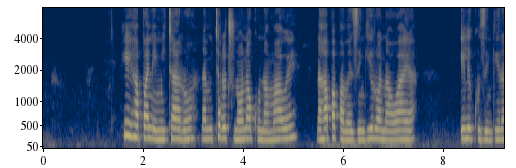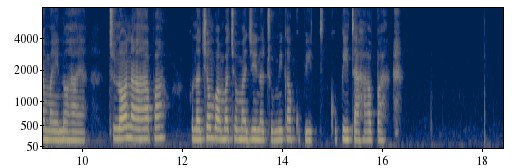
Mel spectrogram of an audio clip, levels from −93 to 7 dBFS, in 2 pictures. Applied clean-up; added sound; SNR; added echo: none; none; none; none.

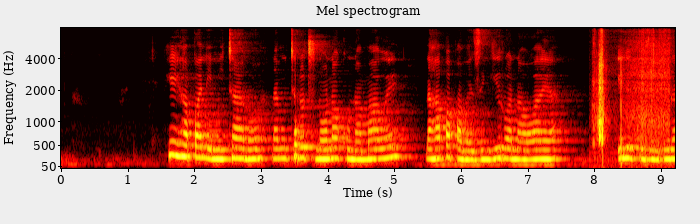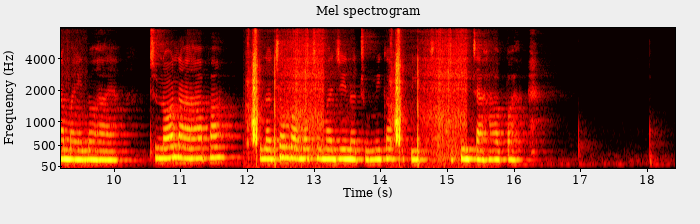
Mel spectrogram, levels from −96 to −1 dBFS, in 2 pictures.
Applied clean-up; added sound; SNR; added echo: none; Fire; 5 dB; reverberation time 0.8 s.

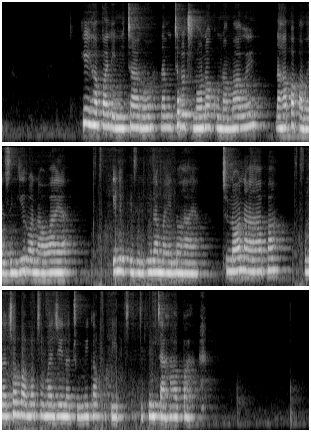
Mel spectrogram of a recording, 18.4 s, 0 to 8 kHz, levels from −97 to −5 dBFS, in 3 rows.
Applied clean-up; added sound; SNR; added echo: neural separator model SepFormer DNS4.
